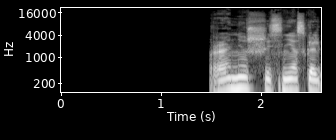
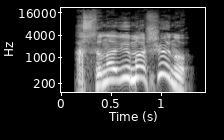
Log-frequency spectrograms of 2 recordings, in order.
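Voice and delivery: shouting; 12 semitones higher, 4 dB louder than usual. Acted. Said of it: "истерично закричал".

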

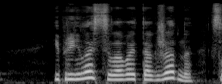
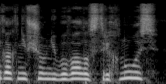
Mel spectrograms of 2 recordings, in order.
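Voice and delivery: ordinary delivery

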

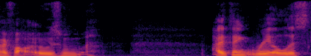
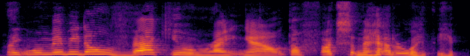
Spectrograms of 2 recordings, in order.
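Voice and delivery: exasperated rant; 6 semitones higher, 5 dB louder than usual. Real, not acted. Ranting at cleaners vacuuming.

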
